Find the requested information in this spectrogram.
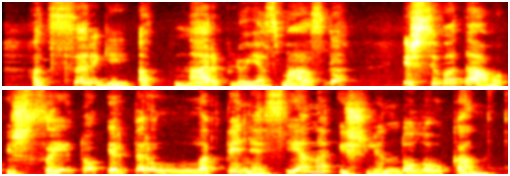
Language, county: Lithuanian, Klaipėda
